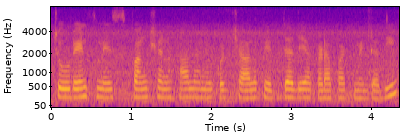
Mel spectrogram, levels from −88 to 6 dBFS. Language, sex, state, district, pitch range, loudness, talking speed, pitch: Telugu, female, Andhra Pradesh, Sri Satya Sai, 195-210 Hz, -17 LUFS, 150 wpm, 205 Hz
